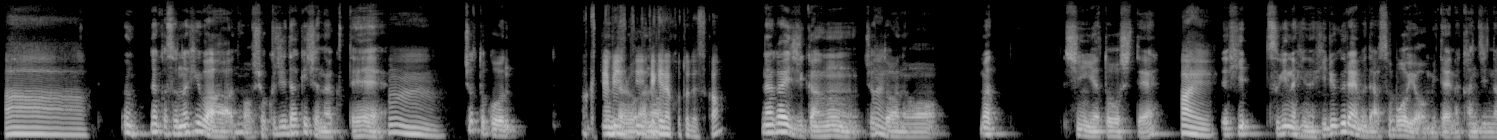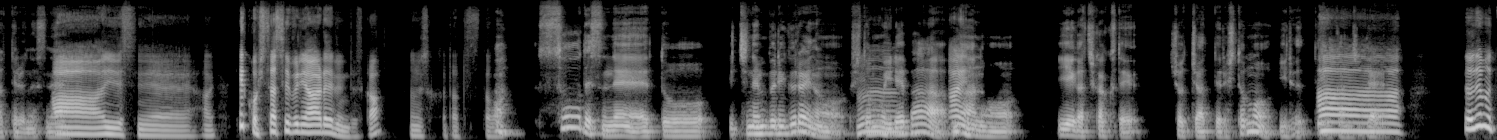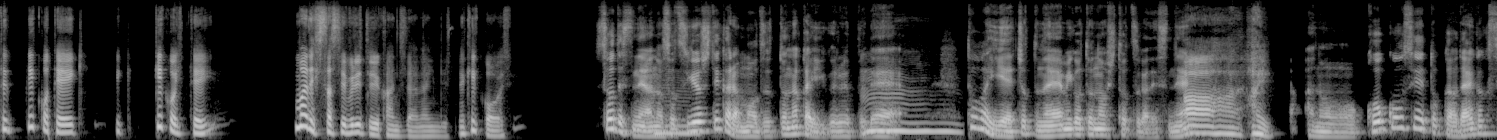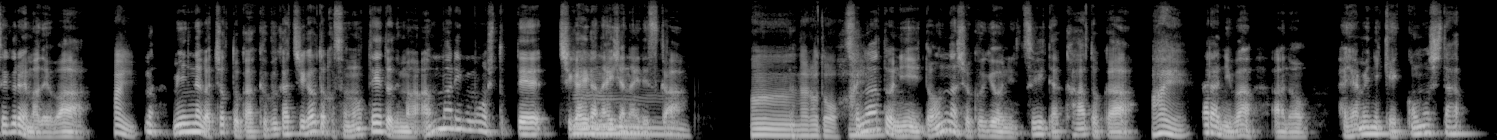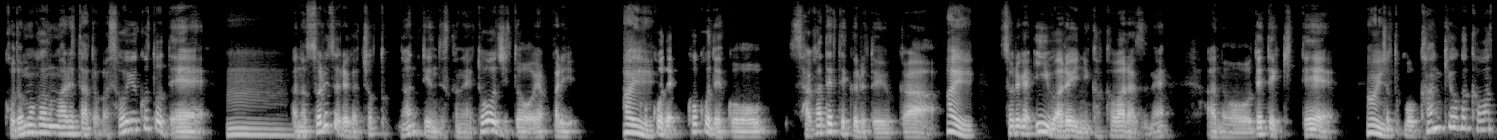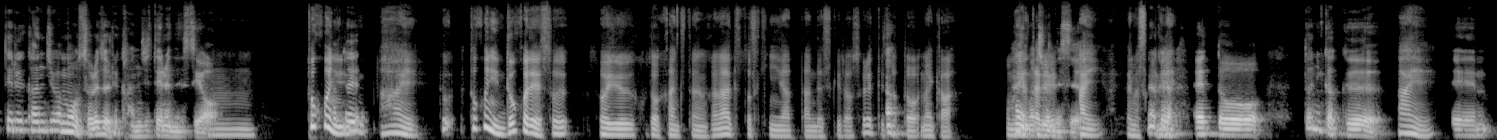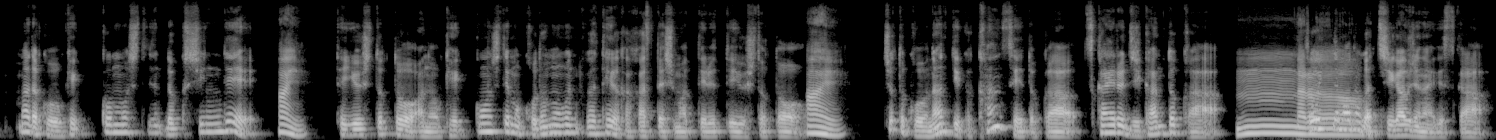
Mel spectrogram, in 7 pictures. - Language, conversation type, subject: Japanese, advice, 友人の集まりでどうすれば居心地よく過ごせますか？
- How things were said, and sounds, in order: none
